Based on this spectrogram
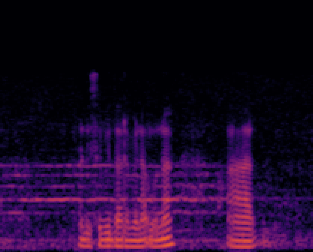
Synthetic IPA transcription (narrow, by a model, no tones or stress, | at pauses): əɖisubid̪aɾmɛna̰ʔbunaaɾ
